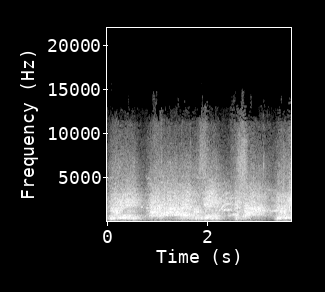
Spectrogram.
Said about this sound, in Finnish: huutamalla mielenosoituksesta tunnetuksi tulleita vallankumouksellisten iskulauseita vaatimalla sotilasneuvoston eroa.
